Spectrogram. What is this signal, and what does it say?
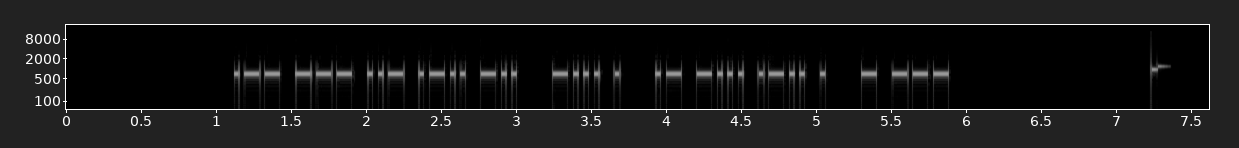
Morse code, heard as a keyed tone, about 34 wpm, 700 Hz. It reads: WOULD BE ABLE TO
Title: Sets of 4 Words 35wpm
